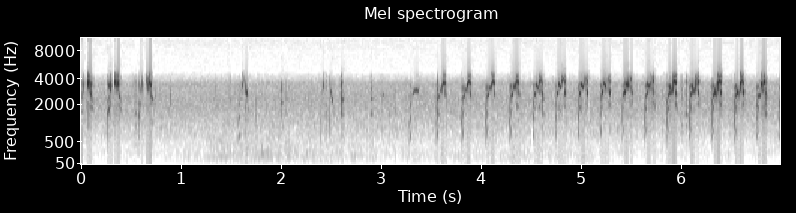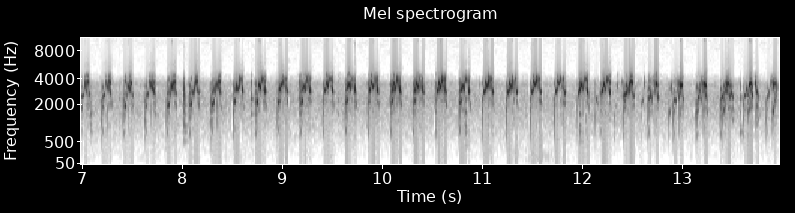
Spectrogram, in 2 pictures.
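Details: From a webcam nest in an Estonian forest reserve, a family of wild ospreys with large chicks that flap their wings. Faint low rumble at first, then a long, accelerating train of sharp piping notes, loud and evenly spaced.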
